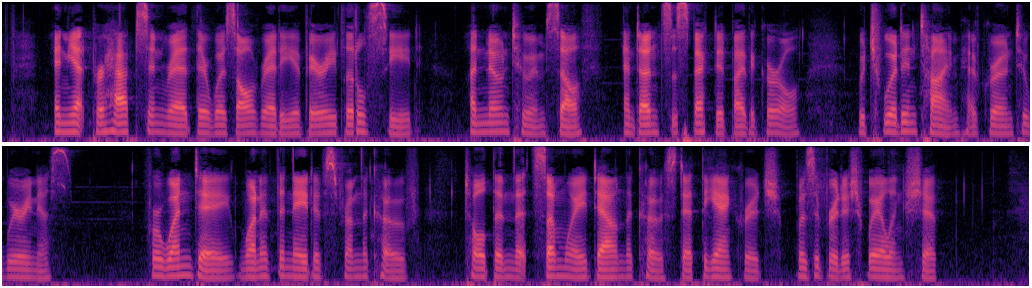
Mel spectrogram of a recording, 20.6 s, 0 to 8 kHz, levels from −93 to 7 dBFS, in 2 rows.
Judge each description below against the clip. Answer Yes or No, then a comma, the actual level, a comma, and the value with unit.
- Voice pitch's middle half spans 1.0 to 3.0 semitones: Yes, narrow, 2.6 semitones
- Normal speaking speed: Yes, average, 160 wpm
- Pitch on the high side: No, low, 130 Hz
